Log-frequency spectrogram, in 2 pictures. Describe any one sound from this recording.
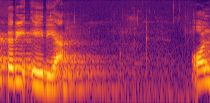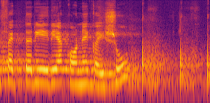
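A young woman reads aloud clearly, close by.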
